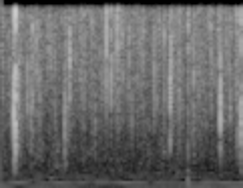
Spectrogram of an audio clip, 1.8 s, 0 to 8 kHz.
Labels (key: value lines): label: biophony, midshipman
recorder: SoundTrap 500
